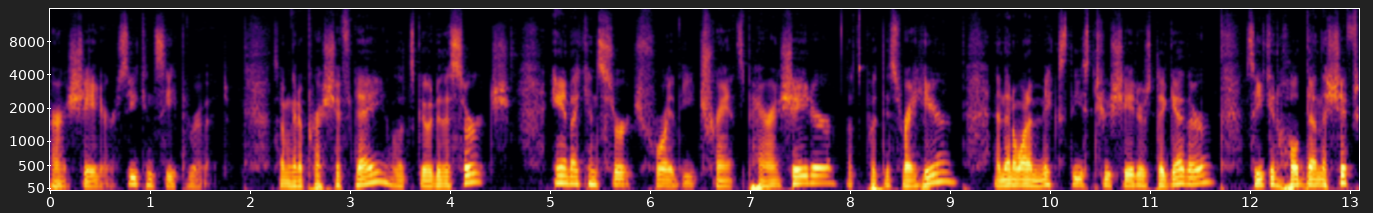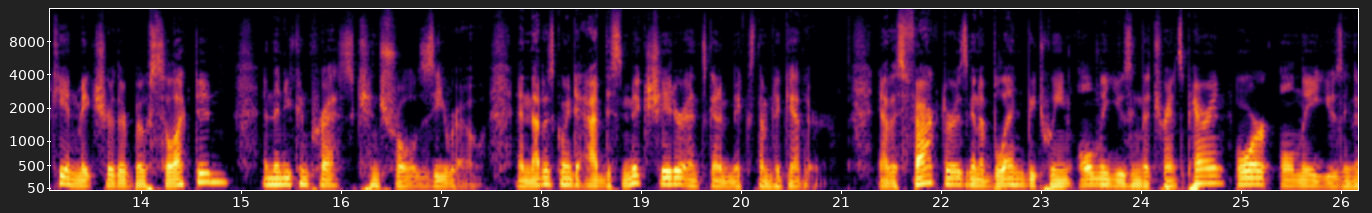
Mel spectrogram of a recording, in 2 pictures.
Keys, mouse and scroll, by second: 9.3-12.5 drag, 16.1 ctrl+0, 17.9 click, 18.9 middle click, 19.2-20.3 scroll up 2, 21.1-23.5 drag, 23.5 shift+middle click, 23.6 shift+scroll up 3, 24.8-26.1 drag.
